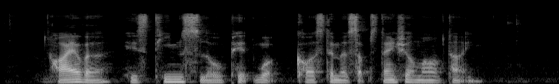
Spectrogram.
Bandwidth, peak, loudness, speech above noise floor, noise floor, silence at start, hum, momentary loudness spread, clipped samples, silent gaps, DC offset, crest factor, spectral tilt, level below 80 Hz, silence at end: 11.5 kHz; -4 dBFS; -26 LUFS; 34 dB; -59 dBFS; 0.45 s; none; 10 LU; under 0.1%; none; under 0.1%; 24 dB; -4.5 dB/octave; -50 dBFS; 0.75 s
